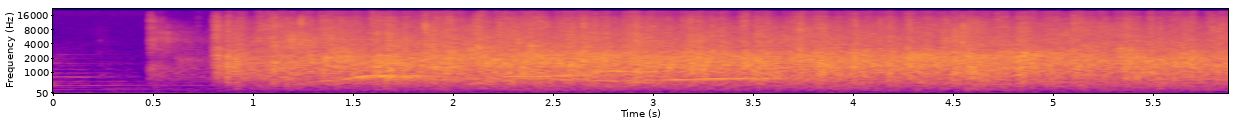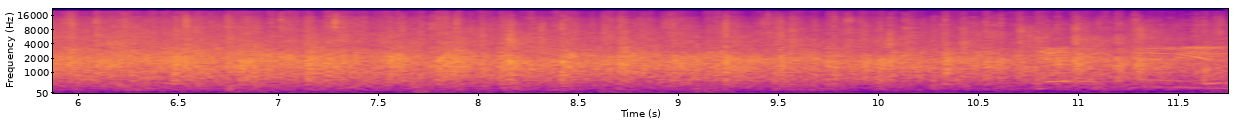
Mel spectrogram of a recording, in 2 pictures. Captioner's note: applause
